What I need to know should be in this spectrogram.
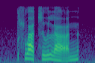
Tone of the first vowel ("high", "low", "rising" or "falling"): falling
